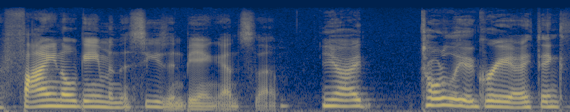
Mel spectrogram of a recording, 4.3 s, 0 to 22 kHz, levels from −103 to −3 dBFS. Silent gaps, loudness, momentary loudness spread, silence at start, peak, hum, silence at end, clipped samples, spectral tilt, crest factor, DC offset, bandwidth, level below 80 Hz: none; -30 LUFS; 18 LU; 0 s; -12 dBFS; none; 0 s; under 0.1%; -5 dB/octave; 18 dB; under 0.1%; 15.5 kHz; -62 dBFS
